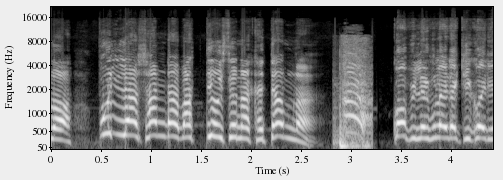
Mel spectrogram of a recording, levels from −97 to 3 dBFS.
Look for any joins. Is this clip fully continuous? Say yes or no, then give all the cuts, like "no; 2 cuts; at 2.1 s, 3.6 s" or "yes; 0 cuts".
no; 1 cut; at 2.9 s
